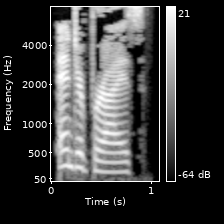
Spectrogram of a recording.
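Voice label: "enterprise", British English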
